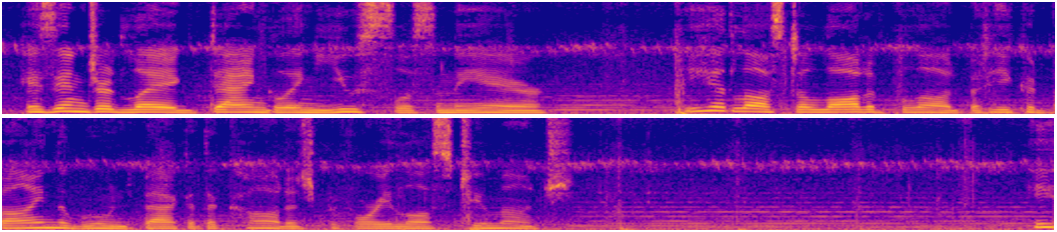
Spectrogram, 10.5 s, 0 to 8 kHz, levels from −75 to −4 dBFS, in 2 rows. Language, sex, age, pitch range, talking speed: English, female, 40-59, 140-175 Hz, 175 wpm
